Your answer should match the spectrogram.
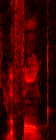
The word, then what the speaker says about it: LeFonque: Wait, F-O-N-Q-U-E. Funk. LeFonque. Yeah.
